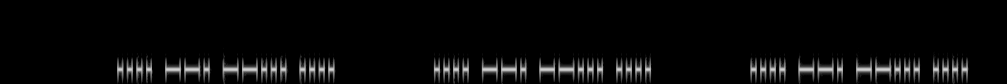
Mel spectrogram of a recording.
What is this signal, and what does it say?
Morse code, heard as a keyed tone, about 25 wpm, 700 Hz. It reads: HG7H HG7H HG7H
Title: DXCC-100 Call Signs - 4 Characters - Repeated 3x - 25wpm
